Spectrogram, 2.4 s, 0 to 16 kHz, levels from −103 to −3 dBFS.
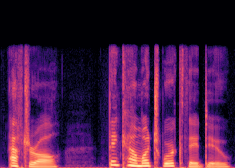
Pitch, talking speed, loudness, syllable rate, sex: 215 Hz, 205 wpm, -17 LUFS, 5.2 syllables/s, female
